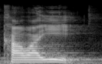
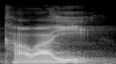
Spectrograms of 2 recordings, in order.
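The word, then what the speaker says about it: かわいい: já ouviu Com certeza muita gente pronuncia errado essa palavra fala Kawai né Kawai né ele tem um prolongamento aqui ó Kawaii tá significa bonitinho meigo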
